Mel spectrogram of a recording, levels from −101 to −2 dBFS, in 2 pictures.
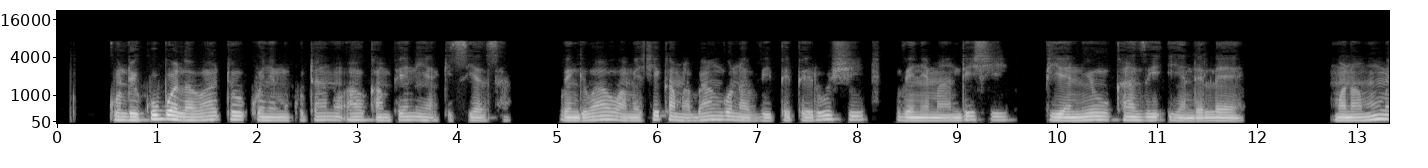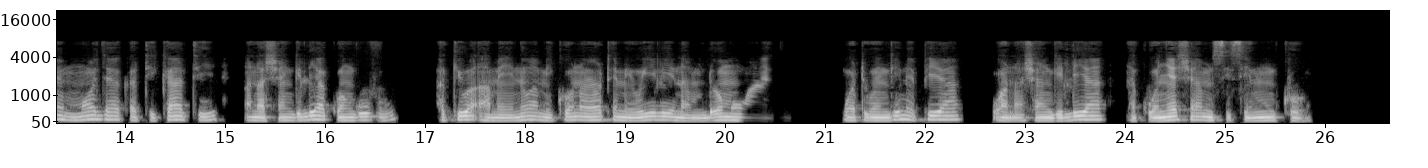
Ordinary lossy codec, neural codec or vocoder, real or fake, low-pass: MP3, 48 kbps; none; real; 7.2 kHz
